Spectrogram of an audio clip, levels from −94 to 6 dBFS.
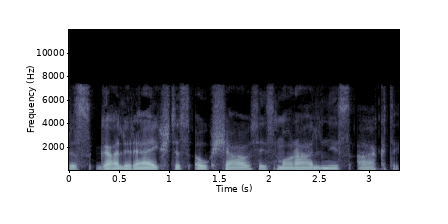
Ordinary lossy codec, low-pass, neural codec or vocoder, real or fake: MP3, 48 kbps; 7.2 kHz; none; real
